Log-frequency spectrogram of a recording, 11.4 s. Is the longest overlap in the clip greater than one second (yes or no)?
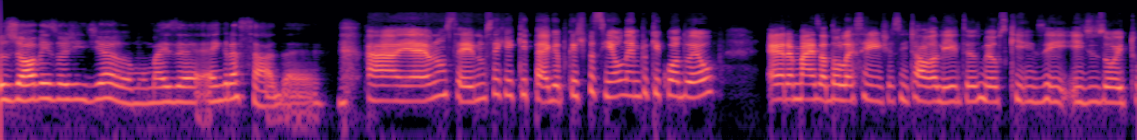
no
